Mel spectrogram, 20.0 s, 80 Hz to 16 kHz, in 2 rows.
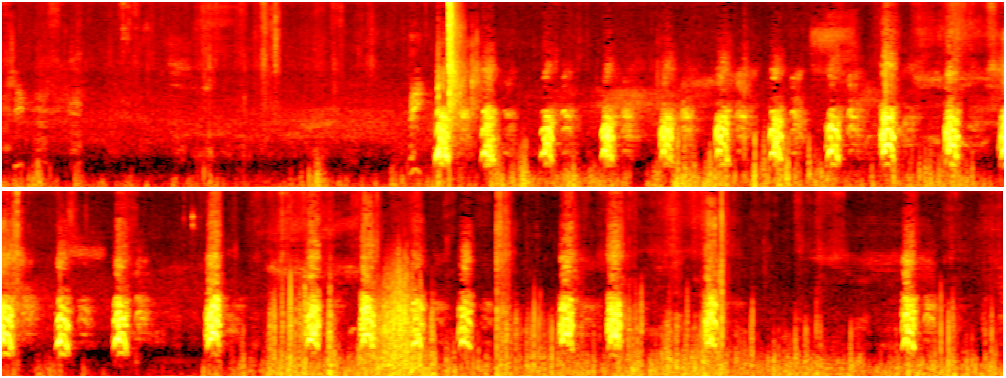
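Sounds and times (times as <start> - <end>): dog barking: 4.4 - 12.3, 13.0 - 15.0, 15.6 - 16.3, 17.0 - 17.2, 19.0 - 19.4.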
